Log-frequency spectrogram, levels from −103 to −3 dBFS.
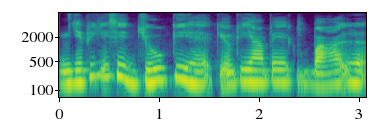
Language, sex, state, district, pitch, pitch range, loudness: Hindi, male, Uttar Pradesh, Deoria, 155 Hz, 150-165 Hz, -18 LUFS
